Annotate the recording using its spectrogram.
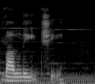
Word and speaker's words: La Leche: It's L-A space L-E-C-H-E, La Leche.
